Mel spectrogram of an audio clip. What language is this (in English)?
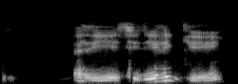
Kabyle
